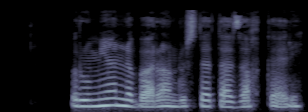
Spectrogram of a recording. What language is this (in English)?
Pashto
